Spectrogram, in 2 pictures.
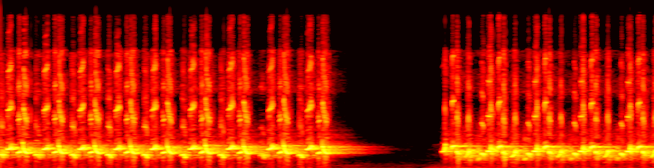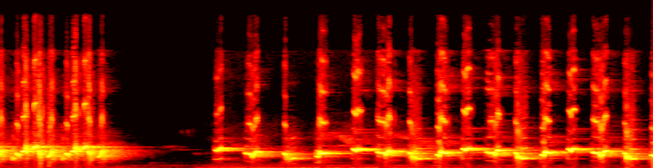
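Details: Sooty-headed bulbul ropel panjang, a long fast trill meant to draw other bulbuls into song: two buzzing, tightly packed chatter bursts separated by silences, followed by a looser run of descending chirps.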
